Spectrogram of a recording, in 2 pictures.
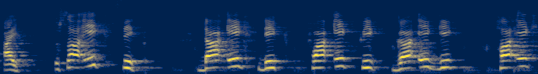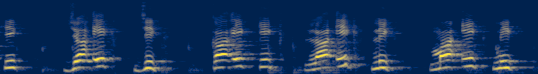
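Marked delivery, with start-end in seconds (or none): none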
